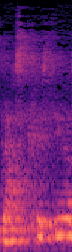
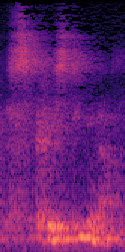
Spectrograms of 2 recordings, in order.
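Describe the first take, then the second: First: The article is said as a full syllable. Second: The article is reduced to a bare s sound. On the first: The speaker calls it wrong. "man sagt nicht das Christina" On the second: The speaker calls it right. "sondern man sagt S Christina"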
